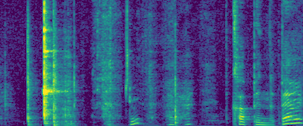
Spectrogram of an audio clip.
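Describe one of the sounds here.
A ceramic mug clunks down onto a metal drip tray.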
